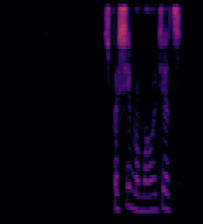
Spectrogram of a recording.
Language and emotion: Russian, neutral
